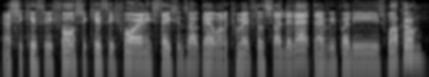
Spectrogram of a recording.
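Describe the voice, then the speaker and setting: A man's voice: mid-range voice, brisk, a bit bright, no room sound. A man chatting casually on CB radio, hosting an open call for other stations. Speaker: CB radio operator hosting a net. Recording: very noisy CB radio hiss and static.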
